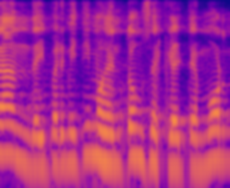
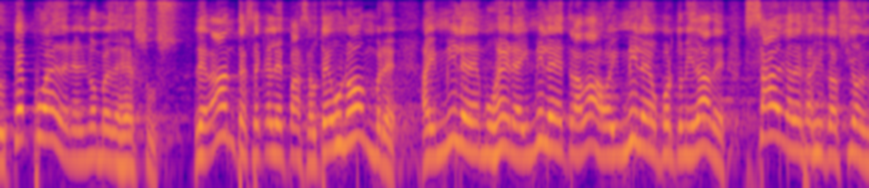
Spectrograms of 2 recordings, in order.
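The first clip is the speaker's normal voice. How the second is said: louder, higher, driving the son to get up; rousing pep talk; 3 semitones higher, 6 dB louder than usual. Retold or imitated. Parent shouting courage into a despondent son, loud rousing. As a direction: shout encouragement at a sunken son. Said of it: "usted le dice".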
